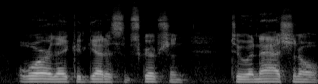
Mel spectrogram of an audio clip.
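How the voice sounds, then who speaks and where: In a Pittsburgh accent, a man speaks at a medium pitch and a moderate pace. His intonation is monotone and flat. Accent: western Pennsylvania (Pittsburgh) American. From Pittsburgh, western Pennsylvania. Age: 70s. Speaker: sports writer and author. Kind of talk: interview.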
